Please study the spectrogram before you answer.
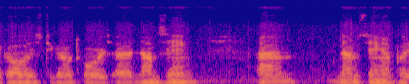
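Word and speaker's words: Nam Định: is to go towards Nam Zing um Nam Zing I'm put in the spelling here had to look it up the D is pronounced like a z and different knes so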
